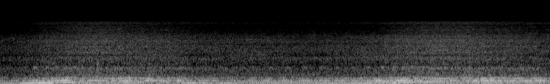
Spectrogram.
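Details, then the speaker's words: 2008 Silverado 5.3 V8 with DOD/AFM, after collapsed lifter replacement for cylinder misfire: deep steady rumble at idle, no stumble, surging or high RPM; misfire gone, normal idle. "Sounds really good. One thing to look for is like high RPMs or surging."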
